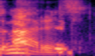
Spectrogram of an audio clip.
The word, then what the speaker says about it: Mahrez: Like teams, Mahrez. That's how you say it in the Arabic accent.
